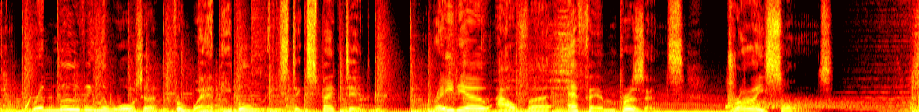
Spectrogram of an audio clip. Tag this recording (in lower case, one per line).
speech
music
